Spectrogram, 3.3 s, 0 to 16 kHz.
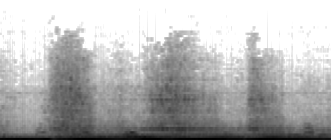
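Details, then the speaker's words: Suzuki Swift 1.3, previously rolled over, running on a makeshift fuel system with tubing fed through the firewall from a tank in the front seat: clean throttle blips, note rising and falling smoothly three times, no misses or rattles; normal revving. "Here we go. Well, I hear it running. Oh yeah, simple as that."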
